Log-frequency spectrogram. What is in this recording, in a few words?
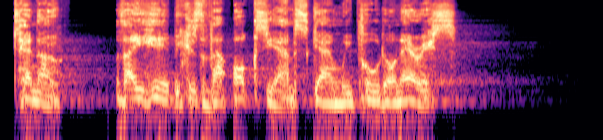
Male Repo, Male One, en; Dialog; Warframe; Solaris Venus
